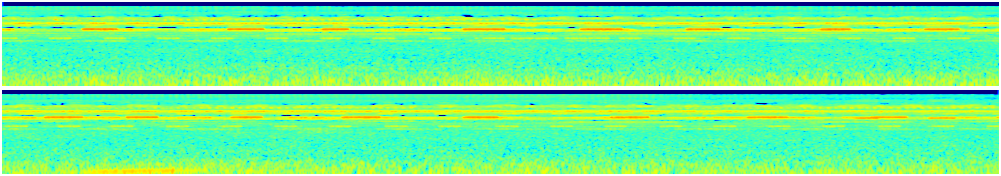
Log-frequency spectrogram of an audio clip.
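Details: In a peaceful park at evening, crickets keep up a dense, high buzzing chorus, with a louder chirp pulsing roughly every two seconds, over a soft low hum.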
